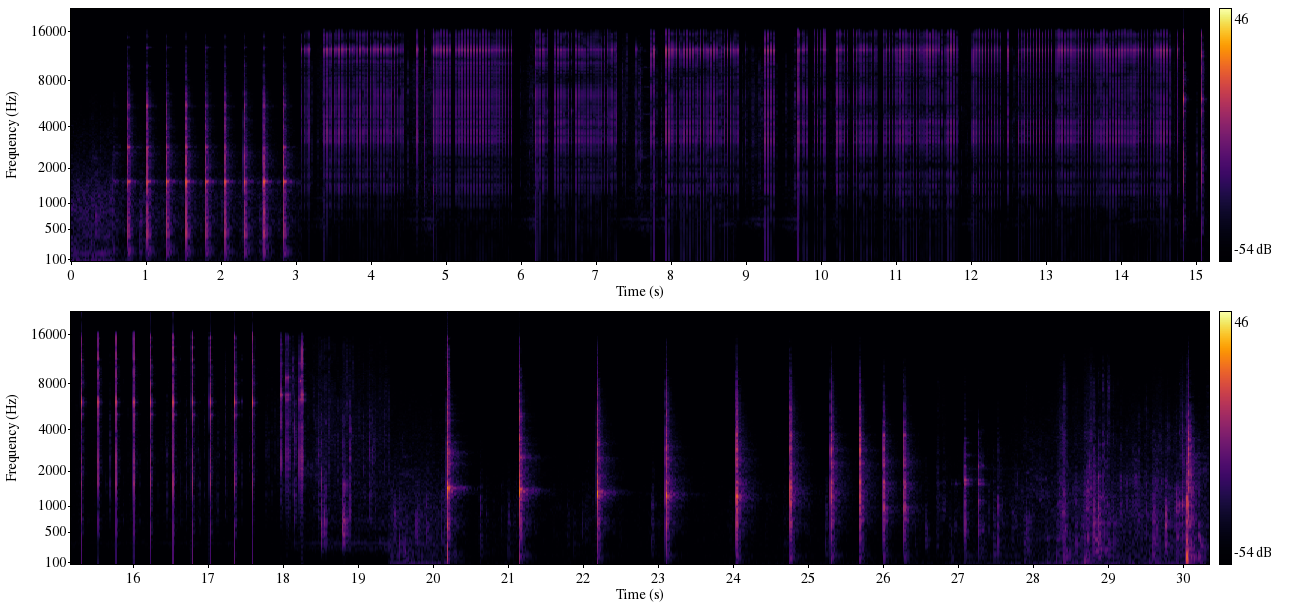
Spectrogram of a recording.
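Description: Hammer striking a steel cold chisel against a concrete block, chipping along a marked circle to cut a hole. It opens with quick ringing taps, goes into a long run of dense, rapid rattling taps, then fast taps again, then slower single ringing blows about one a second.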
